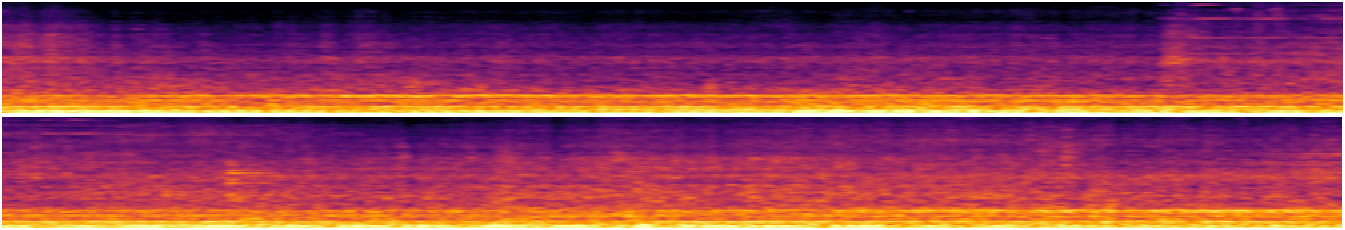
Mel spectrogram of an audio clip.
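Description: Diesel engine of a JCB tracked excavator running steadily at work, a continuous low hum and rumble.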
